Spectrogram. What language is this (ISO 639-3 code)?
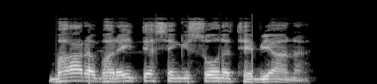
phl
